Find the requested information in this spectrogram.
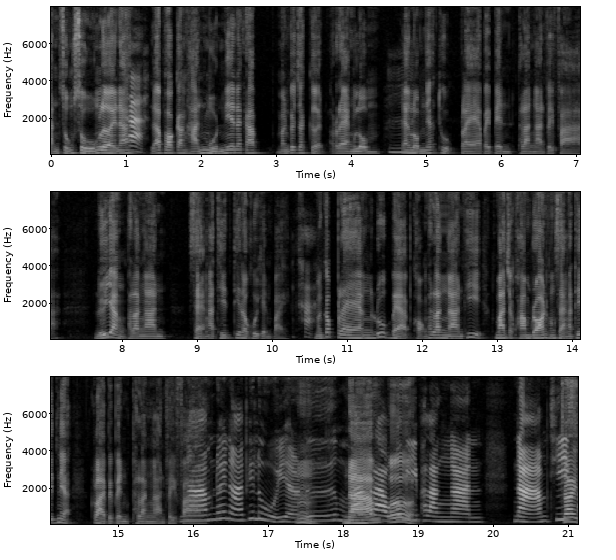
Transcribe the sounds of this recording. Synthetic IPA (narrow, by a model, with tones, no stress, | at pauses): a˩˦nsuː˩˦ŋsuː˩˦ŋlɤː˧jna˦˥lɛː˦˥wpʰɔː˧kaː˧ŋɦa˩˦nmu˨˩˦nːi˥˩ɐna˦˥kʰɾa˦˥p̚ma˧nkɔː˥˩t͡ɕa˨˩kɤː˨˩t̪̚ɾɛː˧ŋlo˧mɾɛː˧ŋlo˧mni˦˥ɐt̪ʰuː˨˩k̚plɛː˧pa˧jpe˧npʰa˧la˧ŋːaː˧nfa˧jfaː˦˥ | ɾɯː˩˦jaː˨˩ŋpʰa˧la˧ŋːaː˧n | sɛː˩˦ŋʔaː˧t̪ʰi˦˥t̪ʰːiː˥˩ɾa˧wkʰu˧jka˧npa˧jkʰa˥˩ma˧nk̬ɔː˥˩plɛː˧ŋɾuː˥˩p̚bɛː˨˩p̚kʰɔː˩˦ŋpʰa˧la˧ŋːaː˧nt̪ʰiː˥˩maː˧t͡ɕaː˨˩kʰwaː˧mɾɔː˦˥nkʰɔː˩˦ŋs̬ɛː˩˦ʔaː˧t̪ʰi˦˥t̪̚ni˥˩ɐ | klaː˧jpa˧jpe˧npʰa˧la˧ŋːaː˧nfa˧jfaː˧aː˦˥mdu˥˩əjnaː˦˥mpʰiː˥˩luː˨˩jɯː˧ɾɯː˦˥mnaː˦˥˦m˧wʔɤːɔː˥˧˩mmiː˧pʰa˧la˧ŋːaː˧nː | aː˦˥mt̪ʰiː˥˩t͡ɕʰa˥˩j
